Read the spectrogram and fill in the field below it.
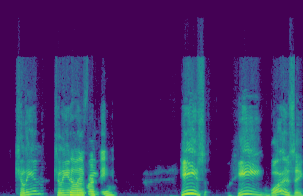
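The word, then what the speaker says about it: Cillian: Um is it pronounced Sillian? Killian.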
